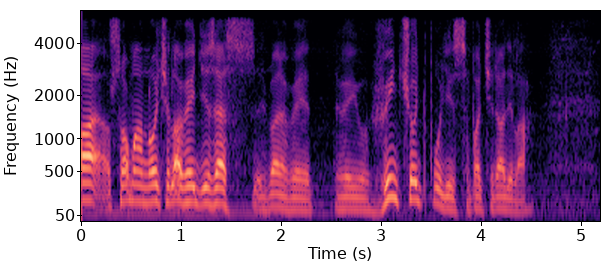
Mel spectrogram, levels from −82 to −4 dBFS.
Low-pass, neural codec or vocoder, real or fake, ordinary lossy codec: 5.4 kHz; none; real; none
